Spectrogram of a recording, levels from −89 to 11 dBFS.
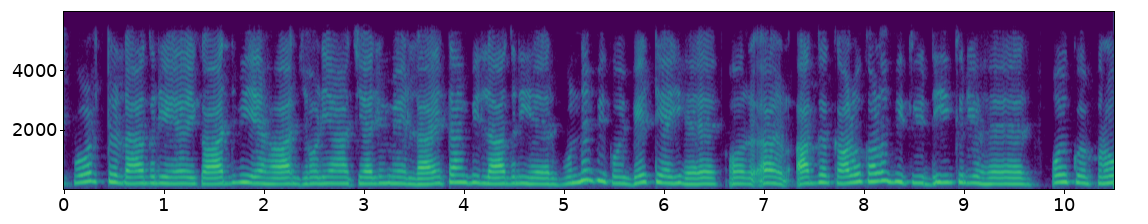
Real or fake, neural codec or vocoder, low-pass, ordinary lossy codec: fake; vocoder, 22.05 kHz, 80 mel bands, HiFi-GAN; 5.4 kHz; none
